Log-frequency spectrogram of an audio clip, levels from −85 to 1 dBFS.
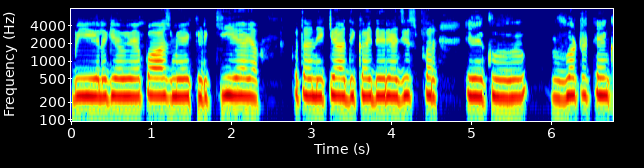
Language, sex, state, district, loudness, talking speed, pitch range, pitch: Rajasthani, male, Rajasthan, Churu, -14 LUFS, 195 wpm, 245-260 Hz, 250 Hz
